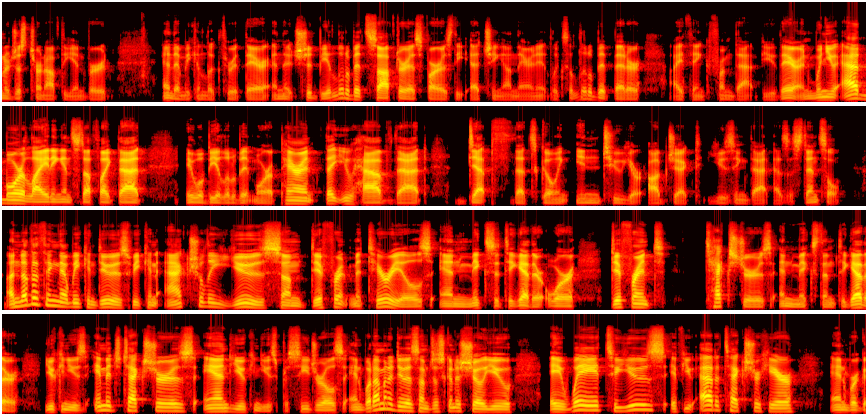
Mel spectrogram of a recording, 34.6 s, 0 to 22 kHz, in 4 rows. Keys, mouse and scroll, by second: 0.5 middle click, 1.3 ctrl+shift+click, 2.0 scroll up 1, 2.2-5.5 middle drag, 5.6-6.4 scroll up 2, 6.4 middle click, 7.7-8.4 scroll down 3, 8.1 middle click, 8.9 shift+middle drag, 9.3 middle click, 10.7 middle click, 11.5 middle click, 11.9 scroll up 1, 14.6 middle click, 15.3 middle drag, 15.9 middle drag, 17.2-17.5 middle drag, 18.5 middle click, 19.0 middle click, 19.5 middle click, 19.9 middle click, 20.7 click, 21.6 middle click, 23.0 middle click, 23.5 shift+middle click, 25.5 middle click, 26.0 middle click, 27.9-28.3 middle drag, 28.7-29.4 middle drag, 30.0 shift+a.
